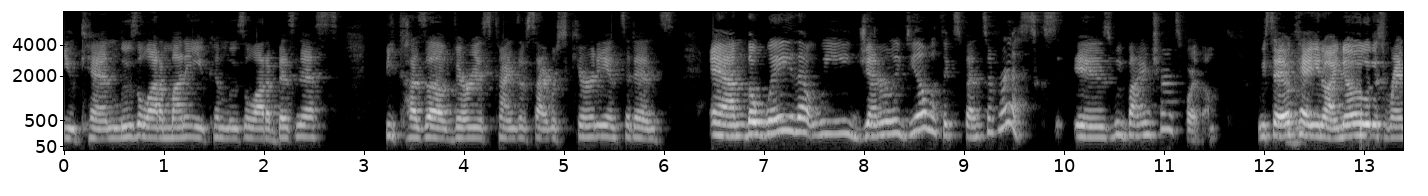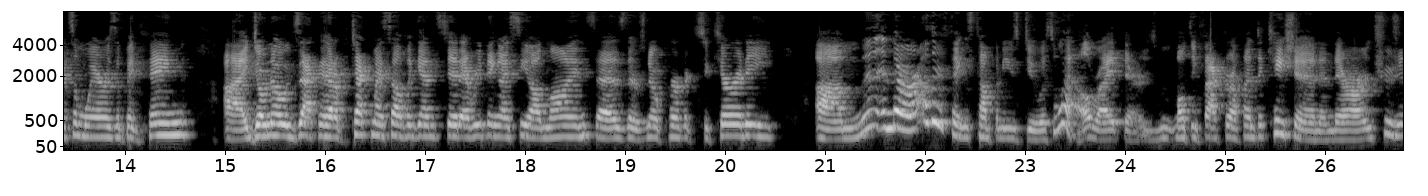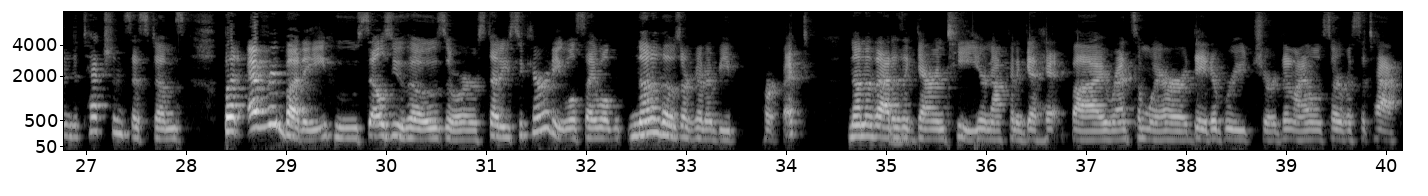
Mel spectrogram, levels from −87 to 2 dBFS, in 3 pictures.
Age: 30-49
